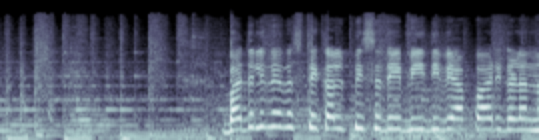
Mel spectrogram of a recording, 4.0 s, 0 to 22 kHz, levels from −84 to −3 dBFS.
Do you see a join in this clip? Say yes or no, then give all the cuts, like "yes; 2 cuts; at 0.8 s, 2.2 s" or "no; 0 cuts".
yes; 1 cut; at 1.1 s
